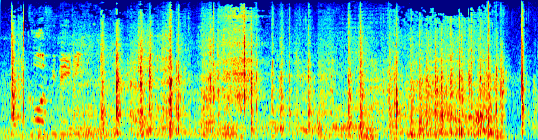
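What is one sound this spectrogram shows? Skateboard wheels roll and clatter on pavement.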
